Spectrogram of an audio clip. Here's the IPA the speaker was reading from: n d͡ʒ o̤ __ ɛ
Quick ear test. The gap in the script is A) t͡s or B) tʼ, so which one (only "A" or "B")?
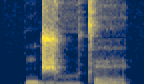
B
